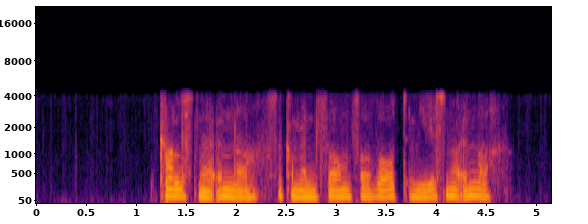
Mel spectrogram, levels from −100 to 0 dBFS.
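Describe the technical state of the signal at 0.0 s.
At 0.0 s the speech already carries Opus voice compression, which continues throughout the clip. Nothing is present above 4.2 kHz, so the audio is muffled, and the coarse coding of the excitation makes it hoarse and slightly robotic. The SILK-style narrowband coding and heavy excitation damage suggest a very low bitrate, around 6 kb/s.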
